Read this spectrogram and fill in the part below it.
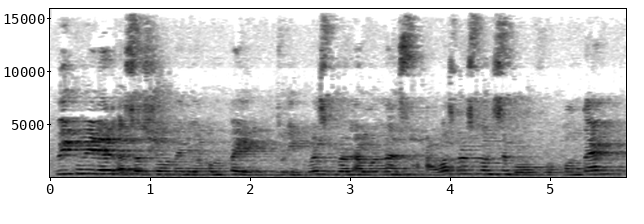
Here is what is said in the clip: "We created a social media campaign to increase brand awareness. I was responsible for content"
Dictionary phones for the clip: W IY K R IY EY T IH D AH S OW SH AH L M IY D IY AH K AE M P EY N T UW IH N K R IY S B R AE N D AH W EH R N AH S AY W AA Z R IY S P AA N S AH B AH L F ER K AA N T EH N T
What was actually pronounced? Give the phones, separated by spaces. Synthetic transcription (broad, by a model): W IY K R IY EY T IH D AH S OW SH AH L M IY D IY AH K AE M P EY N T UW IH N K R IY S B AH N AH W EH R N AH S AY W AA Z R IY S P AA N S AH B AH L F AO K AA N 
